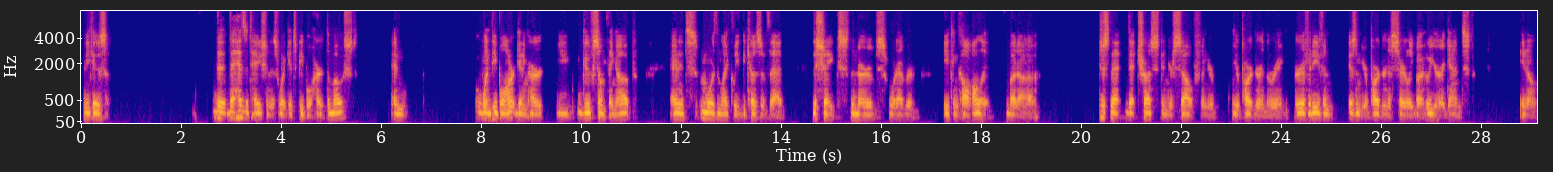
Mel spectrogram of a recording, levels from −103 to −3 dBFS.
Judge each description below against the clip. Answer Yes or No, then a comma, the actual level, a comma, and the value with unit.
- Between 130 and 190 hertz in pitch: No, low, 110 Hz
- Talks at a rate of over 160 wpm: No, average, 140 wpm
